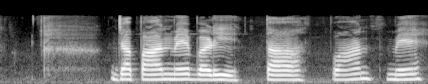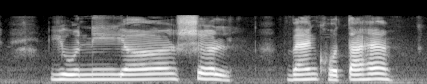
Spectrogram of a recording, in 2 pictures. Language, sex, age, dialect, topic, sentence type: Hindi, female, 25-30, Marwari Dhudhari, banking, statement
